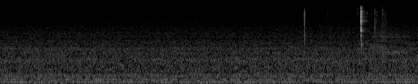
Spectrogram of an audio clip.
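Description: Steady low hiss of room tone in a small room, with a faint tick about three seconds in and a sharp click shortly before the end.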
